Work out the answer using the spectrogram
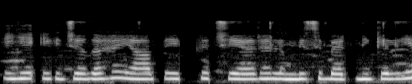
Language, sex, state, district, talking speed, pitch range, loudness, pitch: Hindi, female, Himachal Pradesh, Shimla, 205 wpm, 250-260 Hz, -12 LUFS, 255 Hz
